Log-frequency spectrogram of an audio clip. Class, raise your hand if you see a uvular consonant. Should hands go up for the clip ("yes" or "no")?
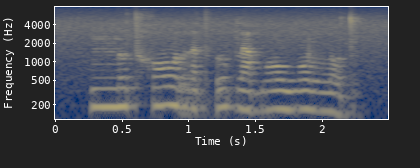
no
